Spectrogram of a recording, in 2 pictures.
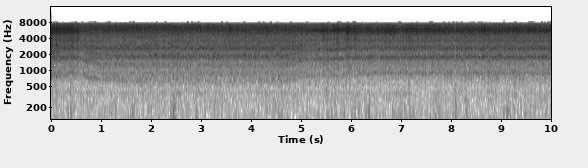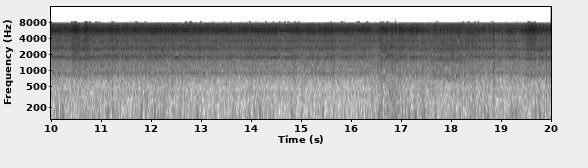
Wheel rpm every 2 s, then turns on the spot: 210, 200, 200, 230, 230, 230, 230, 240, 230, 230.
none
